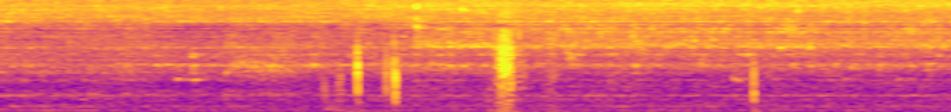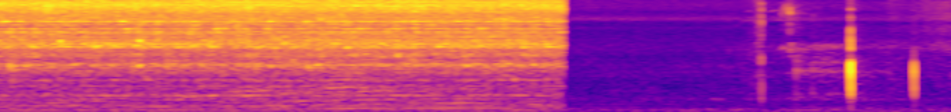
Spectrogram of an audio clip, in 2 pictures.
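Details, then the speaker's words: Toilet tank refilling after replacing a leaking universal flapper that caused phantom flushing: water rushes steadily in, then cuts off cleanly to quiet with a few drips; refill stops properly, normal. "tank is full you hear that no noise sounds like money in the bank"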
